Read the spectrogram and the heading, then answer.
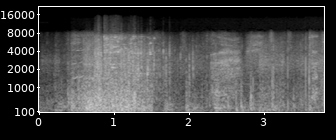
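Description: Shop displays and glass smash during a struggle. A loud crashing shatter is followed by scattered clattering and tinkling debris.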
